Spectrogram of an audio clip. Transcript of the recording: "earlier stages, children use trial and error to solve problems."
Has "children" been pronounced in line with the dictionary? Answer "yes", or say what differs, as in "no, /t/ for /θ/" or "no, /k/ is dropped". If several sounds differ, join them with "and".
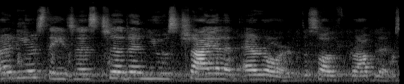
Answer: yes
